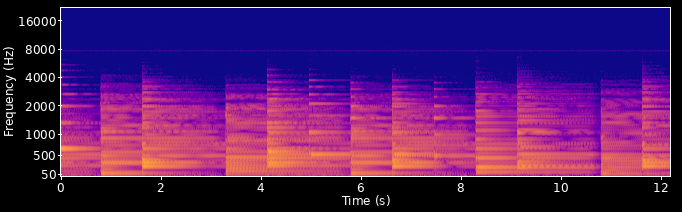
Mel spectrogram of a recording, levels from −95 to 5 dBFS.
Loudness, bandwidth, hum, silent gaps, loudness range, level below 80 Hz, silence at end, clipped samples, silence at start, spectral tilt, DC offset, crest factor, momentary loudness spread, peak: -25 LUFS; 4.5 kHz; none; none; 4 LU; -42 dBFS; 0 s; under 0.1%; 0 s; -10 dB/octave; under 0.1%; 18 dB; 14 LU; -6 dBFS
